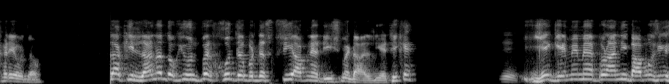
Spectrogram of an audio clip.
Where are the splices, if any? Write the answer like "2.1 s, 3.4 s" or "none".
1.1 s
